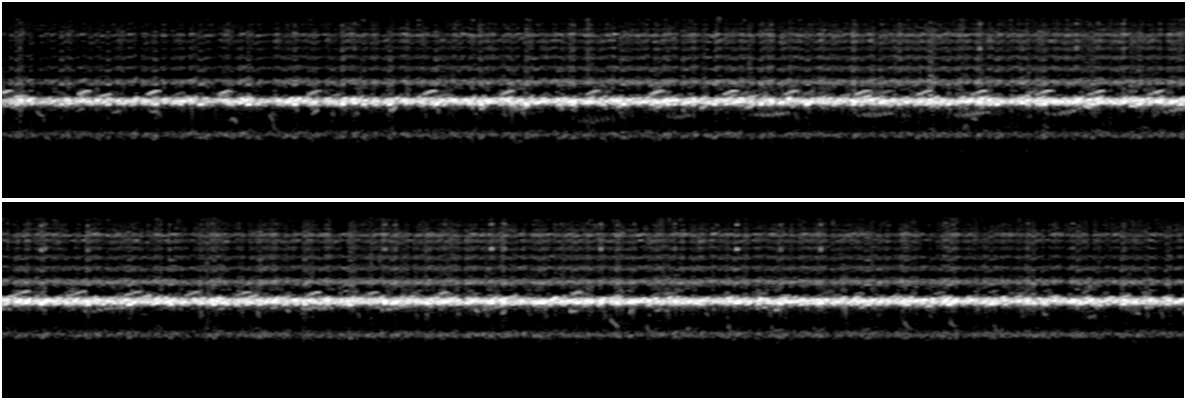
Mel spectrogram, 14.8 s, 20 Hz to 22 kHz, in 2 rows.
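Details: Ornate chorus frogs calling in a dense chorus at a breeding pool in Conecuh National Forest, southern Alabama, on New Year's Day 2017, light rain, about 67 F, pool freshly filled; continuous overlapping high shrill peeping notes.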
